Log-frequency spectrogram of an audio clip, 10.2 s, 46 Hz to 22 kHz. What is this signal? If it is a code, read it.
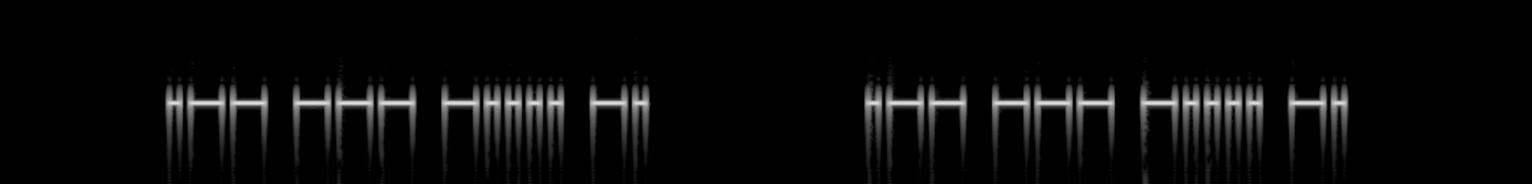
Morse code, heard as a keyed tone, about 17 wpm, 700 Hz. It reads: WO6N WO6N
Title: USA Call Signs - 4 Characters - Repeated 2x - 17wpm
